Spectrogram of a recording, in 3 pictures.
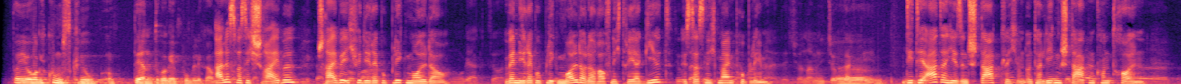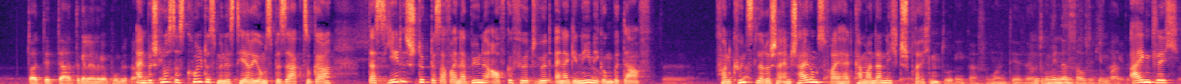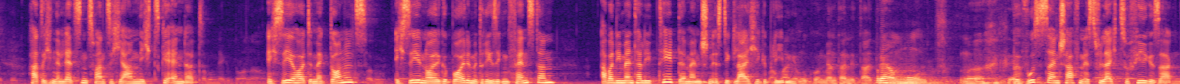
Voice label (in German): Voice-over; Goetheinstitut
